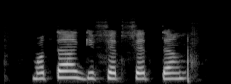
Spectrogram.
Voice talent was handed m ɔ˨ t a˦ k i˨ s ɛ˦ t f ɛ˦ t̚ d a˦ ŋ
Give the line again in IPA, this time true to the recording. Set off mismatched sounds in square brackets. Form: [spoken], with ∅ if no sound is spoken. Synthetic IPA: m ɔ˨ t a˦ [ɡ] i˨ [f] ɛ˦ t f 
